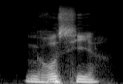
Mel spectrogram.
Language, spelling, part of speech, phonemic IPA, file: French, grossir, verb, /ɡʁo.siʁ/, Fr-grossir.ogg
- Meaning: 1. to increase, to make larger 2. to plump up 3. to put on weight, to gain weight; to get fat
